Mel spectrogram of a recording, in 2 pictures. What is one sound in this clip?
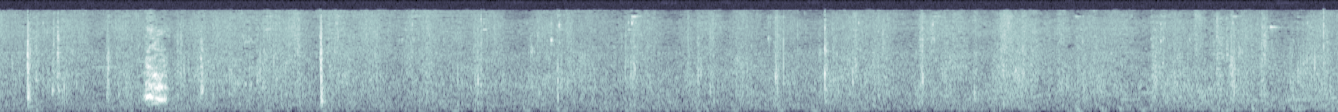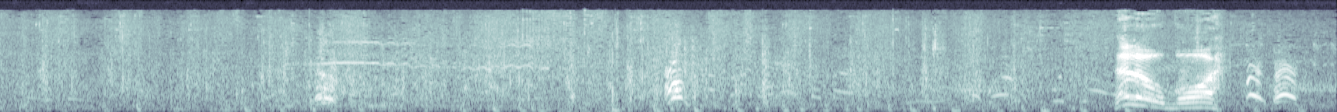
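Footsteps crunch steadily on a dirt road.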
